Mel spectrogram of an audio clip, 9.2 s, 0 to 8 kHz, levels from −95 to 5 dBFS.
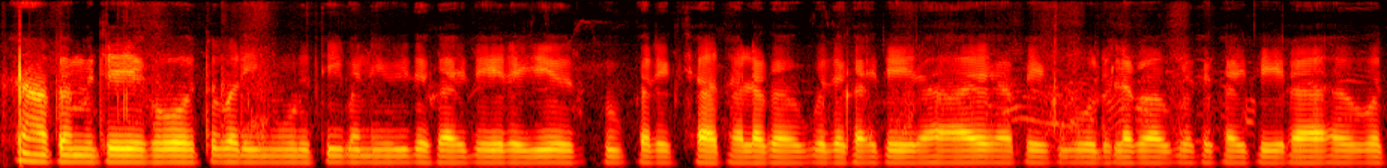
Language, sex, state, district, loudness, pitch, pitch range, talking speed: Hindi, male, Chhattisgarh, Rajnandgaon, -31 LUFS, 110 Hz, 110-115 Hz, 200 wpm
